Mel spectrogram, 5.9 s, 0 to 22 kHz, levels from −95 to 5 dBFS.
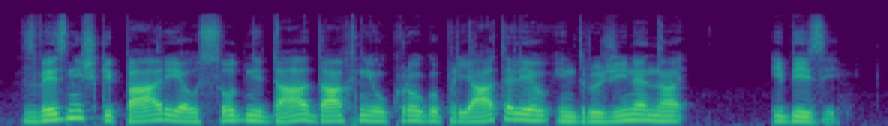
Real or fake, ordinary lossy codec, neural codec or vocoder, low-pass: fake; none; vocoder, 44.1 kHz, 128 mel bands, Pupu-Vocoder; 14.4 kHz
